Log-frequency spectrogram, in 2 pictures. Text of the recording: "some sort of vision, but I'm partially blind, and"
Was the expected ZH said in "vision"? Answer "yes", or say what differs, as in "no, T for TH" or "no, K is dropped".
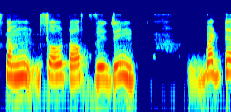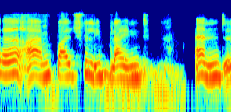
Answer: no, Z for ZH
